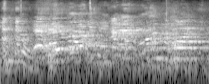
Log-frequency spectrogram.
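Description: Speech: young stage actors speaking their dialogue.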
